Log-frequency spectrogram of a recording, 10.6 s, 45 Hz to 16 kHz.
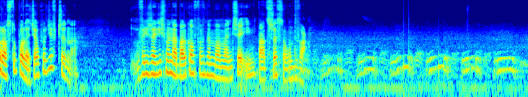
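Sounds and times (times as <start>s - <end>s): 
speech: 0.0s - 1.7s, 2.6s - 6.3s
faint hum: 0.0s - 10.5s
pigeon cooing in low throaty rolling phrases: 6.4s - 10.5s.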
